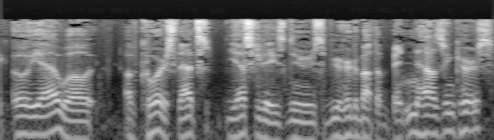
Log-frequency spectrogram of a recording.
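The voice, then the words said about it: Strange put-on voice. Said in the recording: “in an equally strange voice”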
